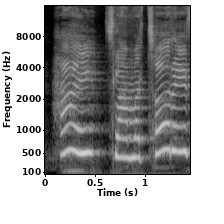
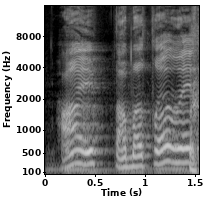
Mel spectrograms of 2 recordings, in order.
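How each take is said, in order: First: It is spoken in a shrill, high voice. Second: It is spoken like an elderly person. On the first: "kita mau pakai yang melengking gitu ya" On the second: "kita mau pakai suara nenek-nenek atau kakek-kakek"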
